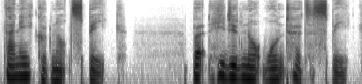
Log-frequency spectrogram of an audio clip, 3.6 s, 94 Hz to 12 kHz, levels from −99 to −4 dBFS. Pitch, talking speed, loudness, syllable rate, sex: 120 Hz, 200 wpm, -20 LUFS, 4.5 syllables/s, female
